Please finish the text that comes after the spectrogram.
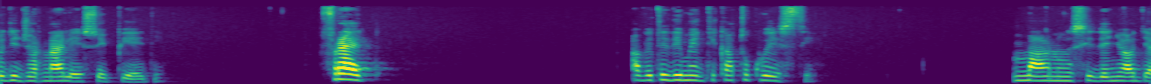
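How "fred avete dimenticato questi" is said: loud high call trailing off; calling after someone. A narrator's reading. Lucy calling after Fred as he walks out. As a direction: call out after him as he leaves.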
